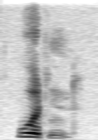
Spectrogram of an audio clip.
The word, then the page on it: wooden: American English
